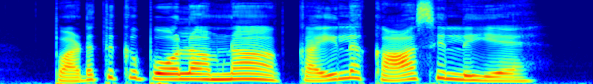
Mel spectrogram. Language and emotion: Tamil, sad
